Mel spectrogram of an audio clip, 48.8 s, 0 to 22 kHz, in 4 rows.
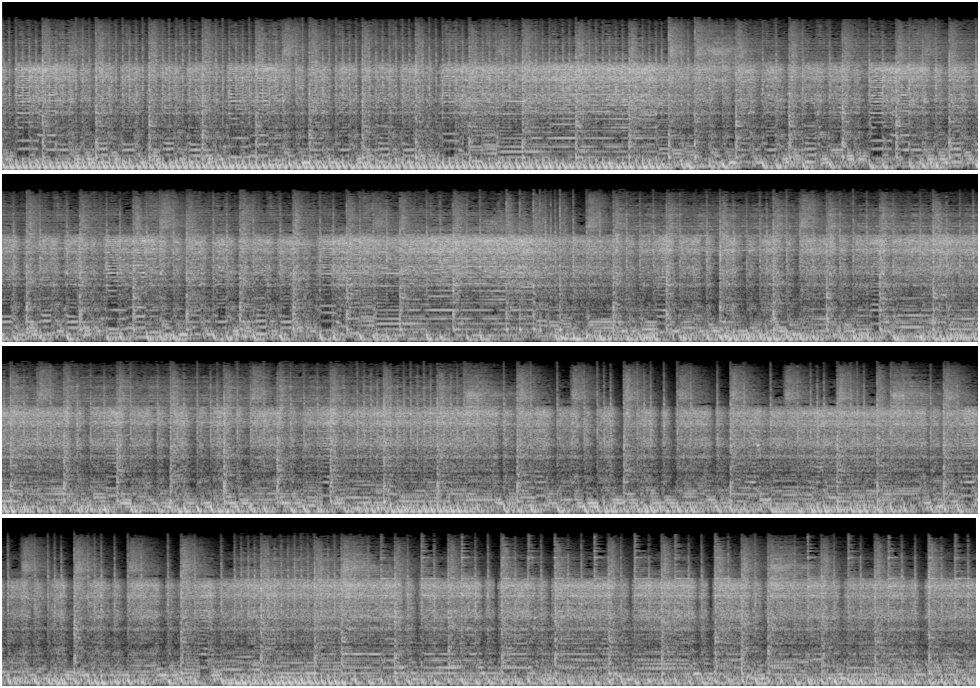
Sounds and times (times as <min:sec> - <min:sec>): Distortion: 0:00.0 - 0:48.7
Music: 0:00.0 - 0:48.7.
